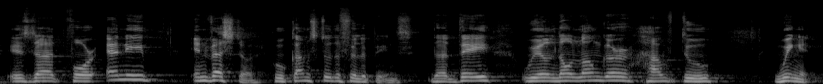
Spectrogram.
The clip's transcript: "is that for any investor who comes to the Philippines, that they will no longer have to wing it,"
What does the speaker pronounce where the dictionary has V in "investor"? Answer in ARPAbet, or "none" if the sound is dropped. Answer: V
